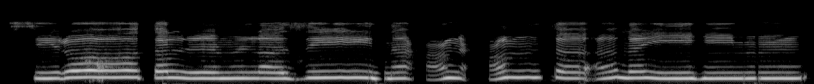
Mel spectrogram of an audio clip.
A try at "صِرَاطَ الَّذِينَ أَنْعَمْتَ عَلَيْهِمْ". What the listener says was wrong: দুইটা সংশোধনী মৌলিক, একটা হচ্ছে জালের মাখরাজটা ভালোভাবে আদায় হয়নি, এটা হচ্ছে জিহ্বার আগা সামনের ঠিক দুই দাঁতের আগায় লাগবে।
